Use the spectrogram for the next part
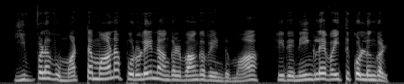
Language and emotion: Tamil, angry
